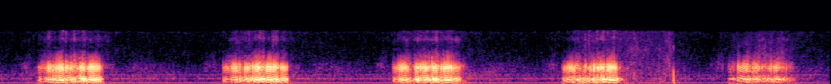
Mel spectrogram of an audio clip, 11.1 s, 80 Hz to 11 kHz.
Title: Sister-in-law snoring like a Grizzly Bear Part 3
